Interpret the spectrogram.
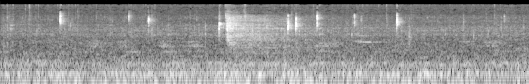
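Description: Batter-coated chicken drumsticks deep-frying in a karahi of hot oil: a faint sizzle with scattered crackles and pops, swelling briefly about three seconds in, over a low steady hum.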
